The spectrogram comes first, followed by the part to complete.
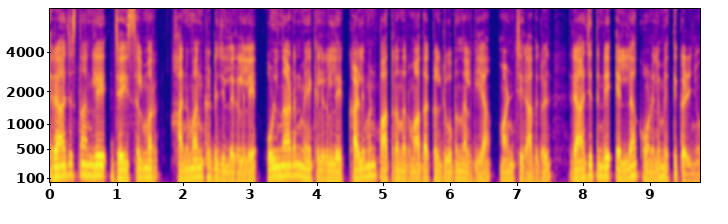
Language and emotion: Malayalam, neutral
